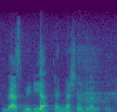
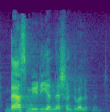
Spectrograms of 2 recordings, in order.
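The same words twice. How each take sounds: First: The title repeated slowly and much softer. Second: Slow, spelled-out book title with "Mass" stressed; slow dictation. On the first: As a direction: echo the title under your breath for the class. (नाम धीमे और बहुत हल्के से दोहराते हुए) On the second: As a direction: read the title slowly, as if for notes. (किताब का नाम धीरे-धीरे, "Mass" पर ज़ोर) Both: Shown as a demonstration.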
